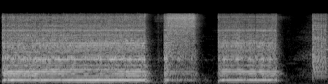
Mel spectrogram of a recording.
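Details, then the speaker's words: Bosch GEX 125 AC orbital sander: steady buzz unloaded, then stalls abruptly under pressure, no power on load; suspected worn ball bearings, fixed by replacing two 6001 bearings. "Then when I put a pressure on it, it just stops. And I suspect that uh it will be the ball bearings."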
